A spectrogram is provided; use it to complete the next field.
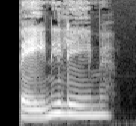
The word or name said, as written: banelegeme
